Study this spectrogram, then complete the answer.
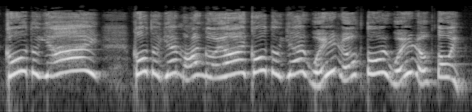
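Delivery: high-pitched, frantic yelling; panicked cry for help. Retold or imitated. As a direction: cry out for rescue as if chased by a ghost. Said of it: "gào lên kêu rằng".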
